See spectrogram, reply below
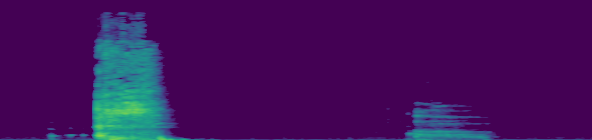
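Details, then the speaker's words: Person sneezing for two days from dust while cleaning, not otherwise allergic, dizzy afterward; sneezes described as chesty. One loud explosive sneeze, then a second softer one; repeated sneezing. "something about the dust that i've been cleaning uh has really just been setting me off and so for the last two days basically i have just been sneezing all over"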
